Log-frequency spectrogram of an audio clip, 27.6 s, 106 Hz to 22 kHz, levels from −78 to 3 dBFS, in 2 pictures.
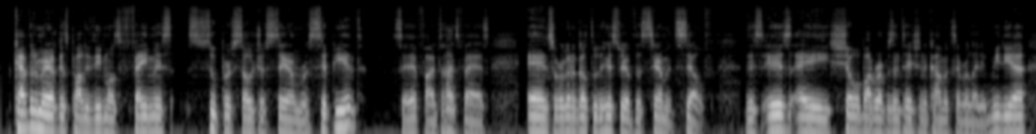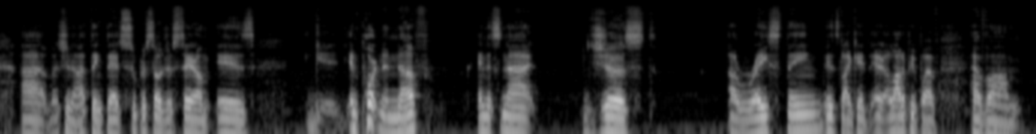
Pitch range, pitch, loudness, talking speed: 90-110 Hz, 100 Hz, -29 LUFS, 150 wpm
